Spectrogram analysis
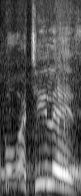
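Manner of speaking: loud, high call of encouragement; cheering shout. Retold or imitated. Runner cheering on a clubmate, loud high shout. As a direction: shout it out to spur him on.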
